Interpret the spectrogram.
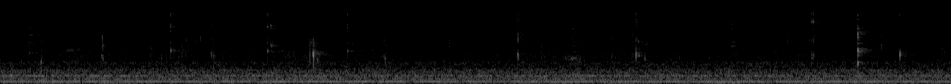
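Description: Close-miked chewing and wet mouth sounds of a person eating, with short scattered clicks of a fork on a plate over a steady low hum.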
